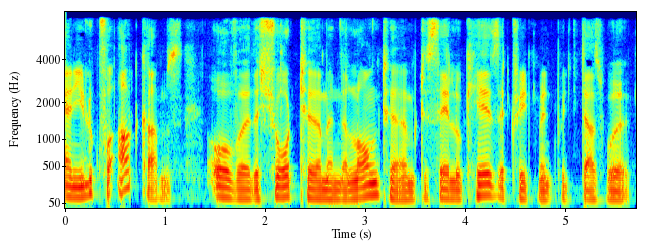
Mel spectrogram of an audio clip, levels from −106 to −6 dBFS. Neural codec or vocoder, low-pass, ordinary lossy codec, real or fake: none; 7.2 kHz; MP3, 64 kbps; real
